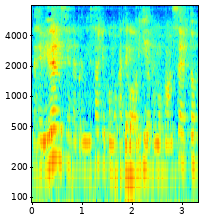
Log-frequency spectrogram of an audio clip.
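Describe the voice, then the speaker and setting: Amid noticeable background noise and audible room echo, a woman talks at a fairly quick pace. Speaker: education researcher. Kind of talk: conference talk. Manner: fast.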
